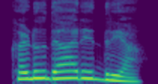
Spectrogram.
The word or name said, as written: ಕಡುದಾರಿದ್ರ್ಯ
